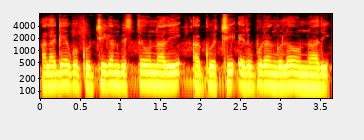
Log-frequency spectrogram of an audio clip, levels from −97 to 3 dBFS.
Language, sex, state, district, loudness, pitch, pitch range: Telugu, male, Telangana, Hyderabad, -11 LUFS, 140 Hz, 135-145 Hz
